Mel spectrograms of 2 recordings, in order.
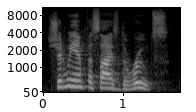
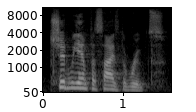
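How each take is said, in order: First: We lifted higher and pressed, Should we emphasize the roots; stress on we. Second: Said in the usual way. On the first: Shown as a demonstration. Pastor repeating the question to the church, stressing we. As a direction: lean on the word we and raise the pitch.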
